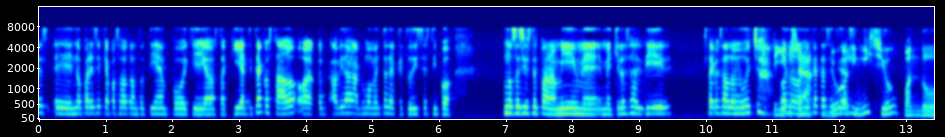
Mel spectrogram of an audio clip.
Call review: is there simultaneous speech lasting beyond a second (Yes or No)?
Yes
